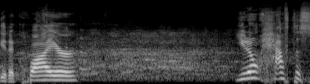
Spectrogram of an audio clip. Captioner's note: laughter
